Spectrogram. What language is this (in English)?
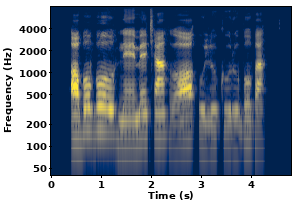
Igbo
